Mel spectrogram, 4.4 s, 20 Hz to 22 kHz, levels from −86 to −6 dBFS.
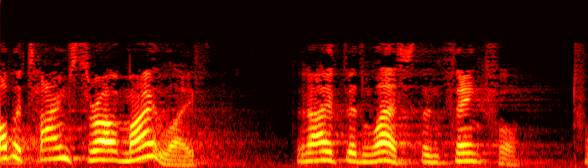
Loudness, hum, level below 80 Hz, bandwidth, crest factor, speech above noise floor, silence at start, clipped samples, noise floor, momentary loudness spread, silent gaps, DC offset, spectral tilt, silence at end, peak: -23 LUFS; none; -62 dBFS; 8 kHz; 18 dB; 36 dB; 0 s; under 0.1%; -59 dBFS; 21 LU; none; under 0.1%; -4.5 dB/octave; 0.5 s; -6 dBFS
